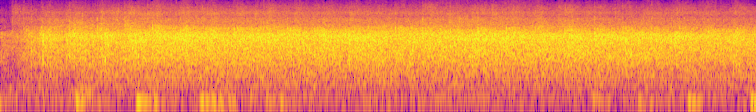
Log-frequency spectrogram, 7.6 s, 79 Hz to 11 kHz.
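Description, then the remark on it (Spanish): An audience applauds steadily, a dense wash of clapping that starts abruptly and holds at a fairly loud, even level for several seconds without any talking, welcoming journalist Ángel Cuaresma Renedo as the proclamation speaker (pregonero) of Holy Week (Semana Santa) 2014. “Le damos un aplauso.”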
